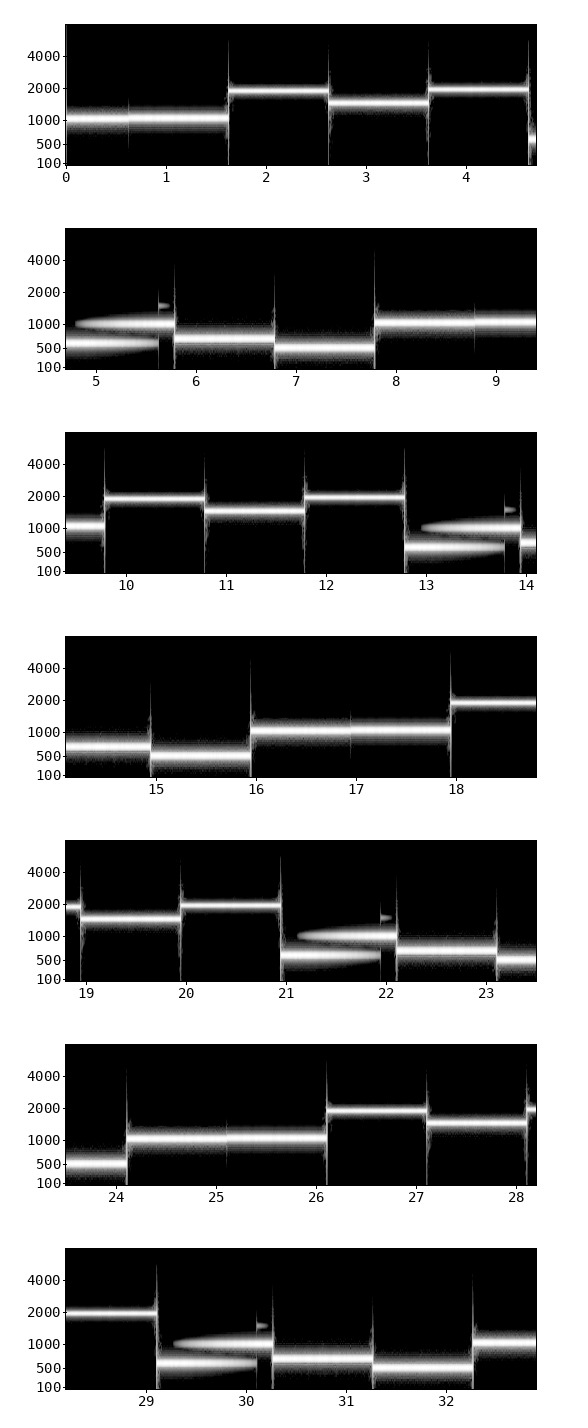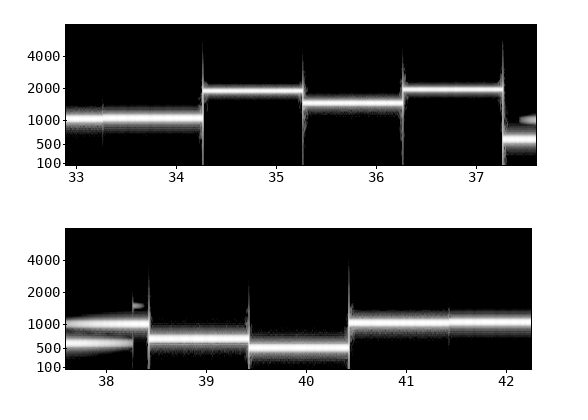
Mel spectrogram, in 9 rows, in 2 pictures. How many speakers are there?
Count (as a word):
zero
